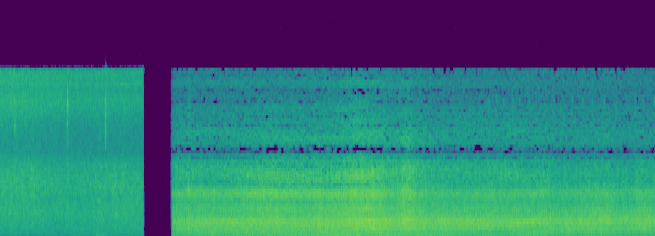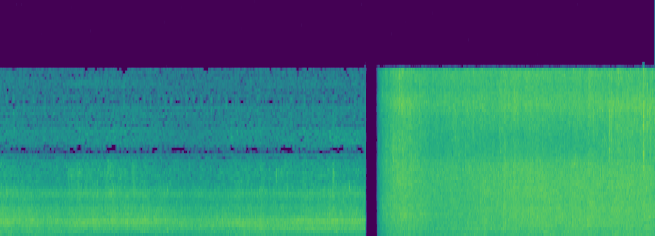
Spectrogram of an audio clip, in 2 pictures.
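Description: Ocean surf washing over rocks and stones, a steady rushing noise that breaks off twice for a moment at edit cuts and is loudest through the long middle stretch.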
